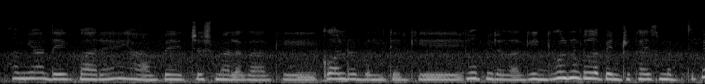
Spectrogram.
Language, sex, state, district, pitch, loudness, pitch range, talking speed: Hindi, female, Maharashtra, Dhule, 230 Hz, -30 LUFS, 220-250 Hz, 155 wpm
